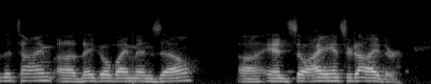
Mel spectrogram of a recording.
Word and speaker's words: Menzel: kudos to you sir isn't right if I call you Menzel or is it mental so as I tell this story my family pronounces the name Menzel if you talk about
